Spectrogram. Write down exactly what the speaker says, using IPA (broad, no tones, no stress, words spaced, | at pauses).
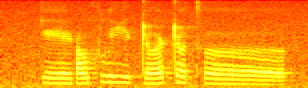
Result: keːɽɔxʷ liːʈɤ ʈɤtʰɤː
